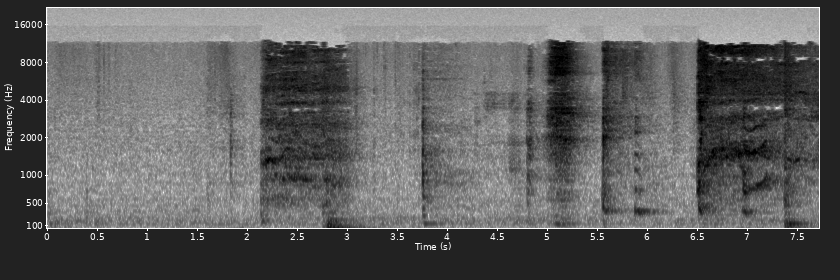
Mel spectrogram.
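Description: A person's short breathy laughs in three bursts, about two seconds in, at five seconds and near the end, with a low thump at the end of the first and last.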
